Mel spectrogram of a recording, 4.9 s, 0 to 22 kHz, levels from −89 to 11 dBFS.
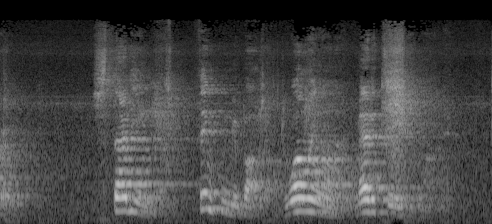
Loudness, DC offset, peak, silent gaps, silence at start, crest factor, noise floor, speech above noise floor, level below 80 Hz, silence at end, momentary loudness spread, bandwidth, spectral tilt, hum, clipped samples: -22 LUFS; under 0.1%; -2 dBFS; none; 0 s; 20 dB; -46 dBFS; 25 dB; -64 dBFS; 0.15 s; 18 LU; 15.5 kHz; -1.5 dB/octave; none; under 0.1%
